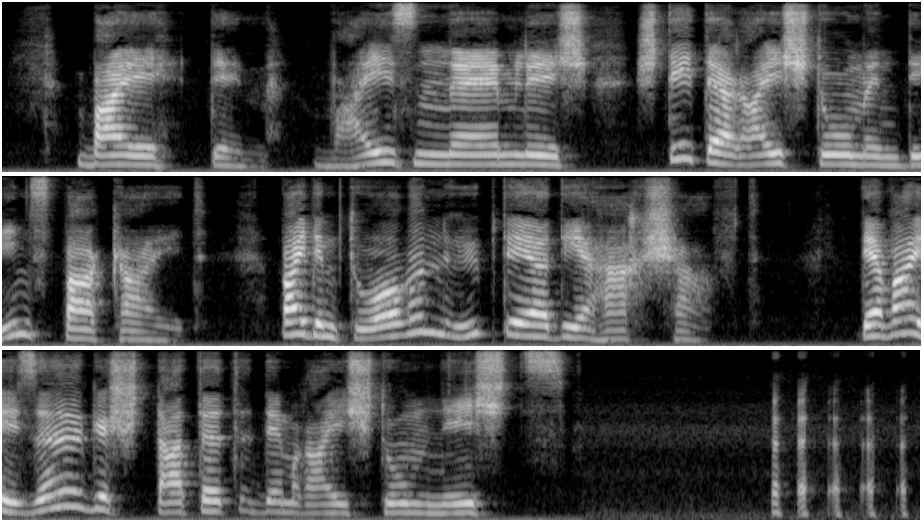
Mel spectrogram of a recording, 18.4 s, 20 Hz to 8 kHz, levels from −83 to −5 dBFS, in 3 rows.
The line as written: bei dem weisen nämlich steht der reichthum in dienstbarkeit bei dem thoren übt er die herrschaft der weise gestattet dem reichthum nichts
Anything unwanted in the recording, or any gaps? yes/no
yes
